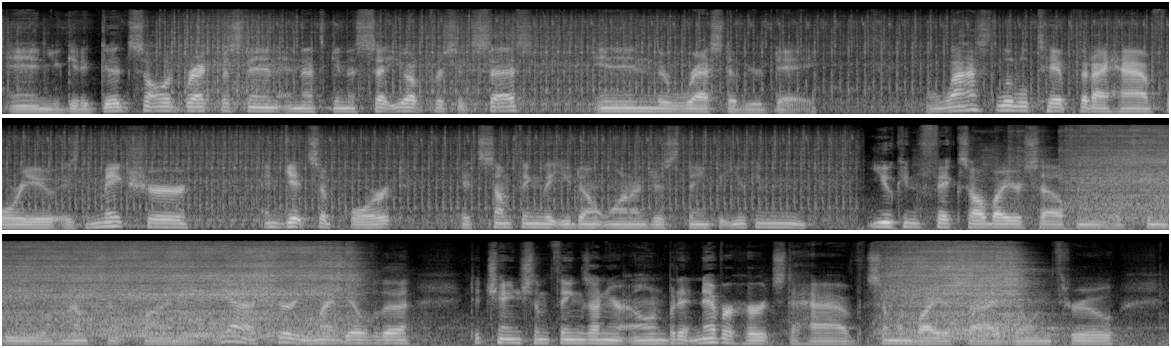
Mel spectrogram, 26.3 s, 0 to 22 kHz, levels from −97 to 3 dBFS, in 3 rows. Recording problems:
machinery noise; loud; throughout; 5 dB below the speech

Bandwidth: 16.5 kHz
